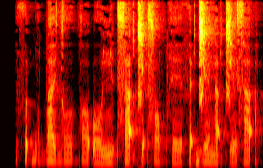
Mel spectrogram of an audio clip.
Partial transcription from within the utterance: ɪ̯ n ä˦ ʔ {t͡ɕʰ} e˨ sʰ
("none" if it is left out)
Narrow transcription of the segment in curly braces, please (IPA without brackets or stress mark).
t͡ɕ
